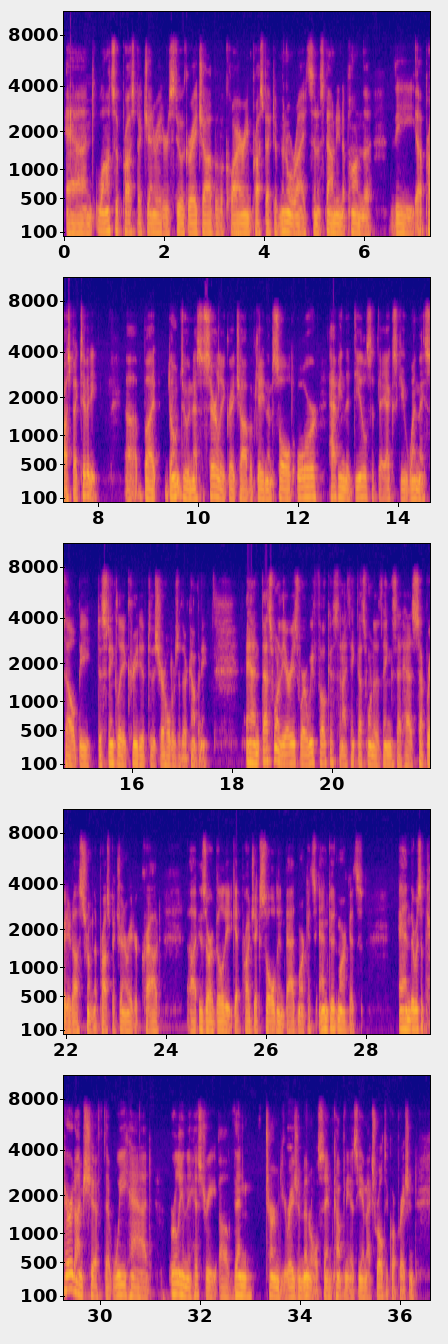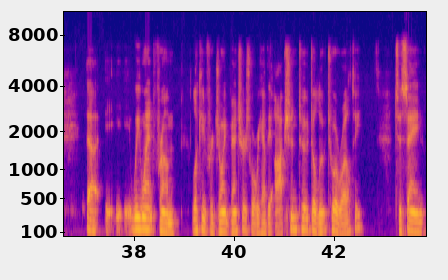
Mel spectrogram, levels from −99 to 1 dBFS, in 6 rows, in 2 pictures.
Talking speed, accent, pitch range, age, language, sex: 185 wpm, American, 95-105 Hz, 50-69, English, male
